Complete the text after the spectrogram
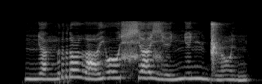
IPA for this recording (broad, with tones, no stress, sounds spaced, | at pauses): ɲ ɐ˨ ŋ r o˦ ðˤ ɨ˨ j o˦ ɕ ɐ˦ ʑ ɪ˨ ɲ ɪ˦ ɲ ɖ͡ʐ õ˨ ɲ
